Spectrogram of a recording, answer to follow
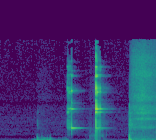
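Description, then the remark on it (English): Three people clink real crystal glasses together three times in quick succession, each a bright, ringing tap, with some low handling noise and shuffling between the strikes. “I'll clink my crystal glass to that.”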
